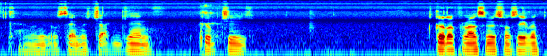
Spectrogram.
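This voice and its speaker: Young male co-host, very low voice, teasing and brisk, faint noise behind. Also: little pitch movement, a little mellow, poor audio. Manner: teasing, runs the segments. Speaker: podcast co-host. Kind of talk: casual chat.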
